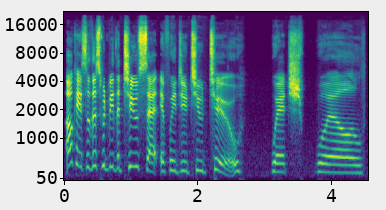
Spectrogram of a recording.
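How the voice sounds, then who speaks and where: A woman game streamer chatting casually and excitably, thinking aloud with frequent exclamations as she plays. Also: mid-range voice, a little slow. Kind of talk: casual livestream gaming chat.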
